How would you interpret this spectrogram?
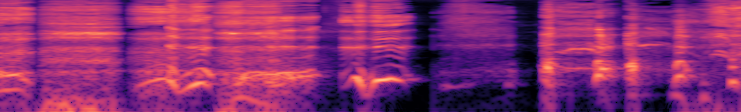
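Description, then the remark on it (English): Someone gasps and heaves for air after holding their breath, a run of ragged, throaty breaths with a cough-like catch, a brief quiet pause, then more panting bursts. “I wasn't breathing that whole time.”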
